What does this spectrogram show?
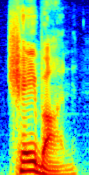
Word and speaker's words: Chabon: novel by Michael Michael I believe the the last name is pronounced chabon the Yiddish policeman's Union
